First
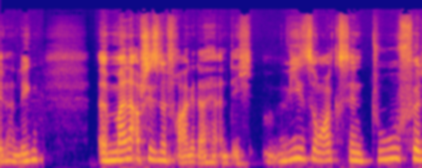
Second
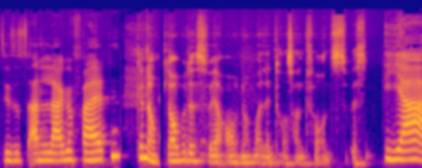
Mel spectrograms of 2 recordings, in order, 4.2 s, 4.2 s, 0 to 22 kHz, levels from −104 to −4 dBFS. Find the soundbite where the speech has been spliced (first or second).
second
